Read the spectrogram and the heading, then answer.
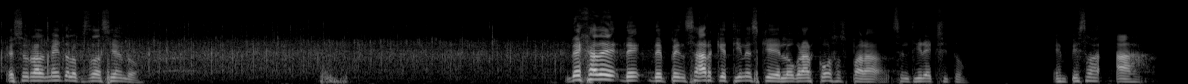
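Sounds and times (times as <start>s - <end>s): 
speech: 0.0s - 1.6s, 3.2s - 3.5s, 5.7s - 9.8s, 10.5s - 11.6s
audience applause: 0.0s - 6.1s.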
